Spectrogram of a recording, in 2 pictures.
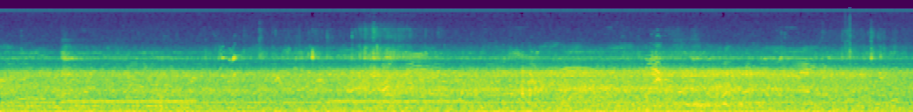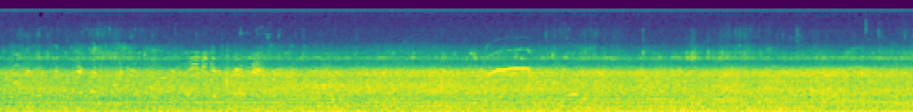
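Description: Water birds call and chatter across open water.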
